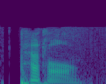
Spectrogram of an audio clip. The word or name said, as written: Petaled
